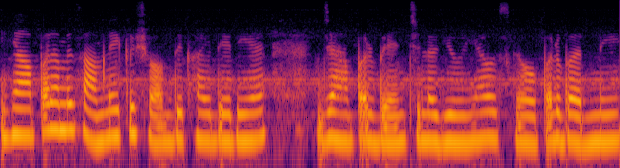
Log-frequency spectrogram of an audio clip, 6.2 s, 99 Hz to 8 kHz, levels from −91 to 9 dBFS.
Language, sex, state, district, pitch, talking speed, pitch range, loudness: Hindi, female, Chhattisgarh, Rajnandgaon, 205 Hz, 195 wpm, 200-215 Hz, -16 LUFS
